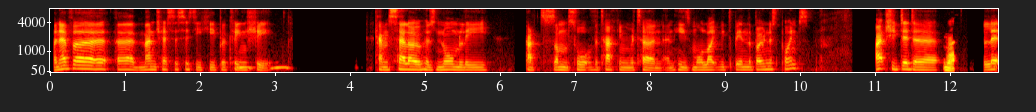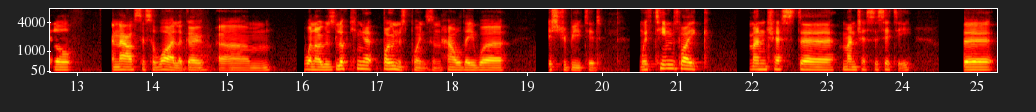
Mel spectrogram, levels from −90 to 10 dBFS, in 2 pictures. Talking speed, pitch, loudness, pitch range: 135 wpm, 125 Hz, -23 LUFS, 120-140 Hz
